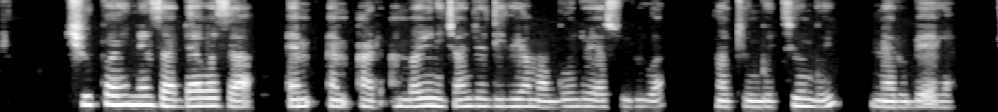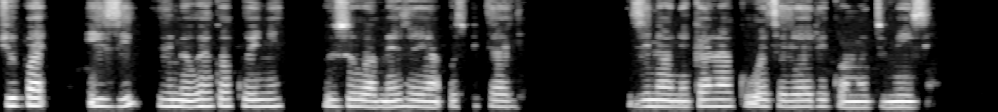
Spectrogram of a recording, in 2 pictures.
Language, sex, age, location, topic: Swahili, female, 25-35, Nakuru, health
